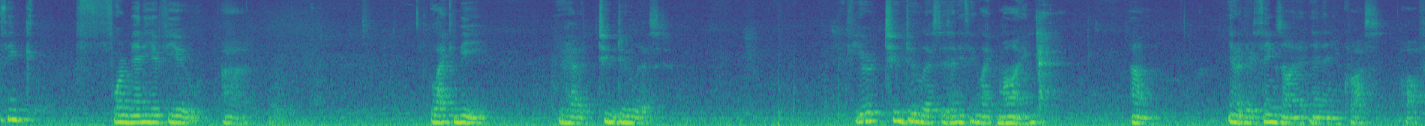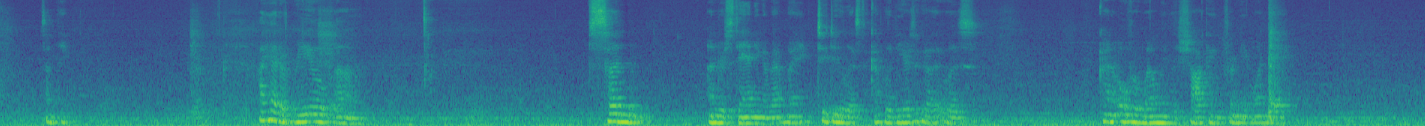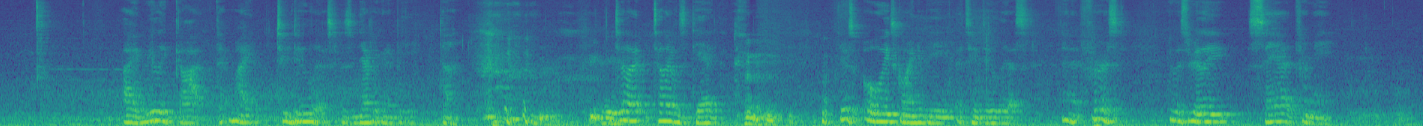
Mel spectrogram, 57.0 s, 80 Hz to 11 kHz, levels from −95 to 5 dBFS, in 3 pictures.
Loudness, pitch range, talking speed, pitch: -19 LUFS, 150-190 Hz, 110 wpm, 170 Hz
